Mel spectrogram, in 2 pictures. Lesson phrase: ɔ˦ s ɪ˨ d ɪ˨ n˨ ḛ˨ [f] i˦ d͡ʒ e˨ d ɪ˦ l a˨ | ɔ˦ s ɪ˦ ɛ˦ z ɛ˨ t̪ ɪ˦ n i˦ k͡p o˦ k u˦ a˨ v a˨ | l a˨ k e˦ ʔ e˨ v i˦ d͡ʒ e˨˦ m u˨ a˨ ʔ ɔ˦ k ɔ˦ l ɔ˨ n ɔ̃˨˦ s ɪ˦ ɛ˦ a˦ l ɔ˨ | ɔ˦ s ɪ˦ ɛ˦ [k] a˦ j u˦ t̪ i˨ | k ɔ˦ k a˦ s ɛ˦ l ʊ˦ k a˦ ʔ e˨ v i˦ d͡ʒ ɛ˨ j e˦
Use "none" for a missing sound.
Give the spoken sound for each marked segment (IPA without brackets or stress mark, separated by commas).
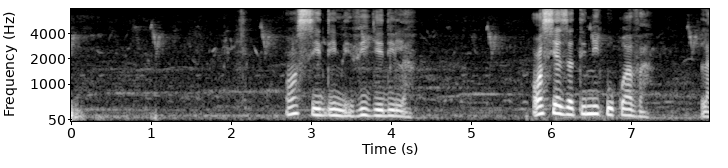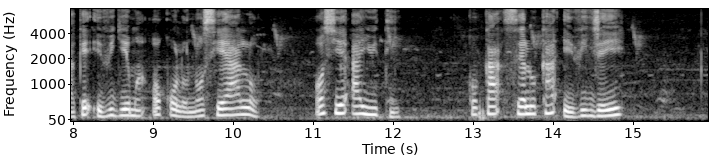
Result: v, ʔ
